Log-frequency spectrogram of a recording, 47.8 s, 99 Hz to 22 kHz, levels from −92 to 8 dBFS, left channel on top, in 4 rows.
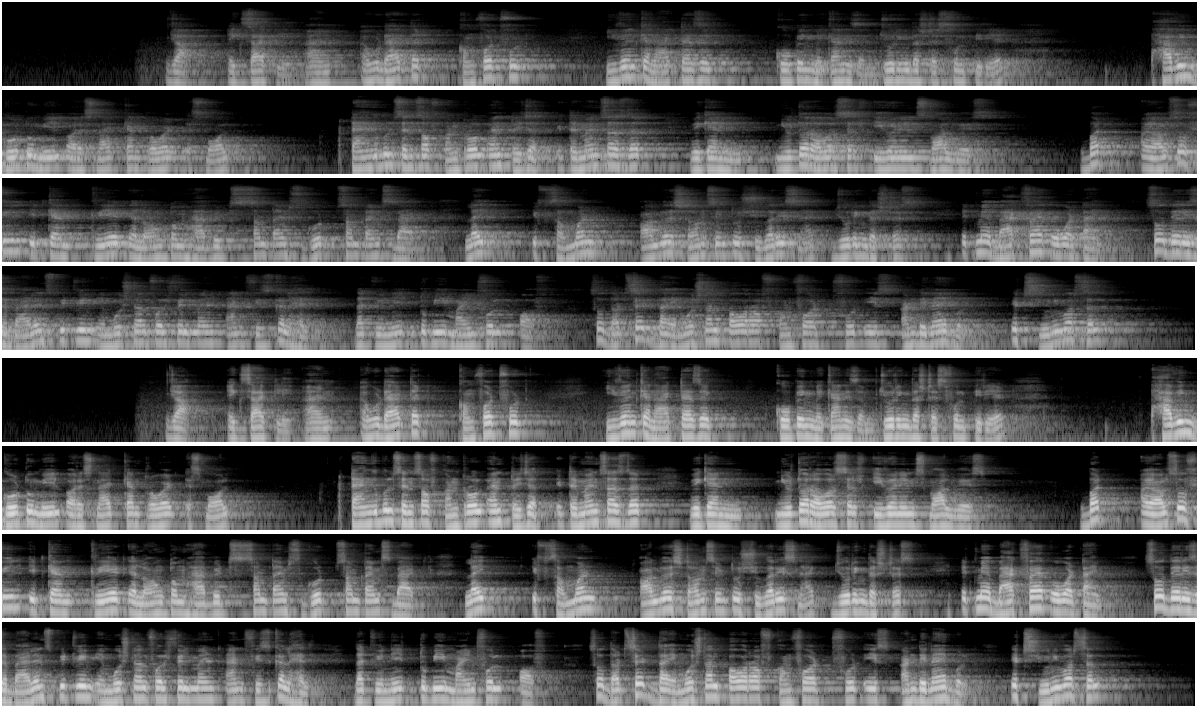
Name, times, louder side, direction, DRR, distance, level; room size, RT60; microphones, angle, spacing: voice 1, 2.3-3.3 3.6-4.2 4.6-5.2 6.0-7.1 7.8-10.0 11.5-14.2 15.5-18.4 18.8-19.4 19.7-21.8 22.7-23.0 23.3-28.0 28.5-28.8 29.2-29.9 30.3-33.0 33.5-34.9 35.4-38.9 39.4-41.3 41.7-45.5 46.0-47.0, right 7 dB, 90° right, 11 dB, 0.3 m, -21 dB
16.0 x 12.5 x 2.8 m, 1.3 s
head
